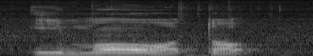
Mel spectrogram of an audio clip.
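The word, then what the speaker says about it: Imouto (妹): Essa palavrinha, ela se escreve com OU. Imouto. Mas a gente fala como se fosse com dois O's. Imouto. Imouto. Em japonês, OU se pronuncia O.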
